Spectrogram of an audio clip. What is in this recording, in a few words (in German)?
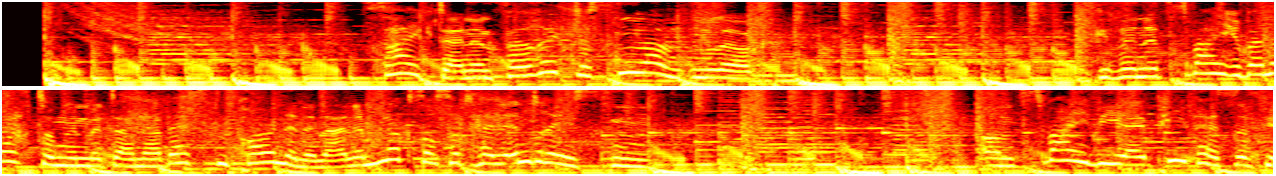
tv spot werblich jugendlich straight; viva; rimmel-london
